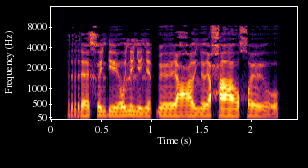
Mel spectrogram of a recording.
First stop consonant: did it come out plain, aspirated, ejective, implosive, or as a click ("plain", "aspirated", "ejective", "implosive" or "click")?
implosive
